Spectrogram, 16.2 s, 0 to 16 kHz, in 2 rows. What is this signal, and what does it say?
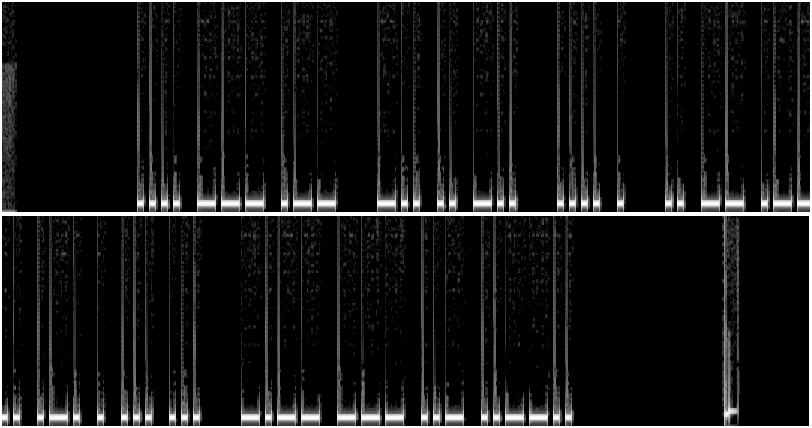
Morse code, heard as a keyed tone, about 20 wpm, 700 Hz. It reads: HOW DID HE IMPRESS YOU?
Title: Sentences from Top 1600 Words 20wpm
